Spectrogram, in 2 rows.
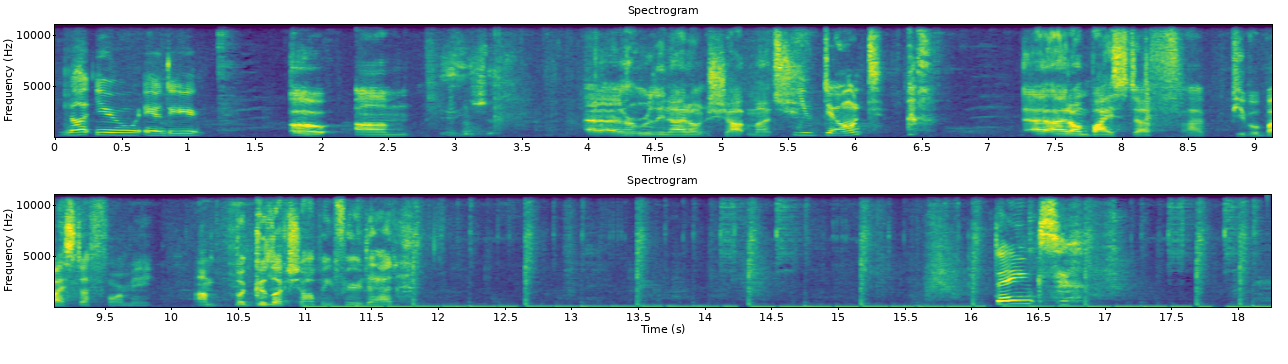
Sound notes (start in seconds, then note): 7.0 scoffs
